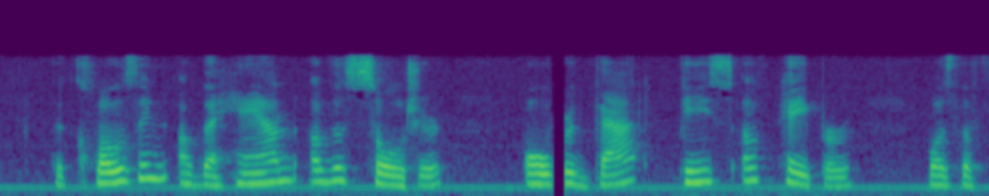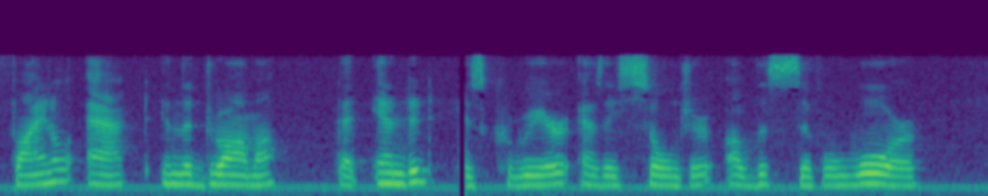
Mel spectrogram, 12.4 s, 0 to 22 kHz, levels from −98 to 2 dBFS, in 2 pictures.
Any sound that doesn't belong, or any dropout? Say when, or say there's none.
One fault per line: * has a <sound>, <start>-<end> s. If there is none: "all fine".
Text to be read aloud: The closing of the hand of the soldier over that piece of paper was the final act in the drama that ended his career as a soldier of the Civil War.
* has a dropout, 3.5-3.5 s
* has a dropout, 9.0-9.1 s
